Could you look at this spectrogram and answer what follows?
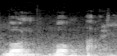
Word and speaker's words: Bonpa: N is silent, Bonpas.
